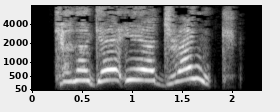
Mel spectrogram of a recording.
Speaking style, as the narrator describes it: the man yelled over the top of the next song

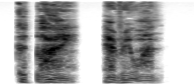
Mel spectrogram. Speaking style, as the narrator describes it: Simon said quietly

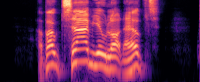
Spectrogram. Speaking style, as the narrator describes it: Daniel called out from the port sponson

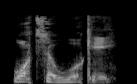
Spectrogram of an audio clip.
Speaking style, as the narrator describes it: the hairy man growled

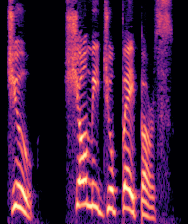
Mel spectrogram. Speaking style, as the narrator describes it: In badly accented English, he barked

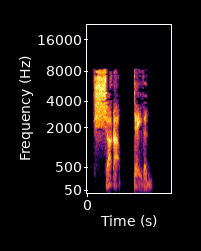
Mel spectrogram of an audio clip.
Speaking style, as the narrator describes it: Max hissed

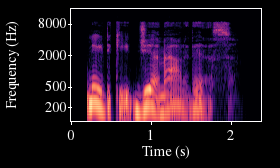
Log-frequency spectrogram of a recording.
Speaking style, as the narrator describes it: Red mumbled under his breath

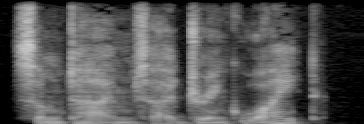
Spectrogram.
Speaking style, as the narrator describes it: smiling ruefully and saying softly

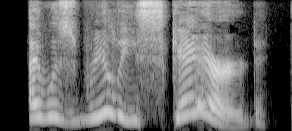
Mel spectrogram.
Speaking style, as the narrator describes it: Arius whined

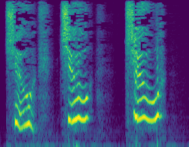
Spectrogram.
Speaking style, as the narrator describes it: I scream her name

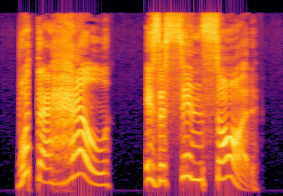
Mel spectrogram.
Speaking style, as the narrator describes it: Priscilla shouted, so confused

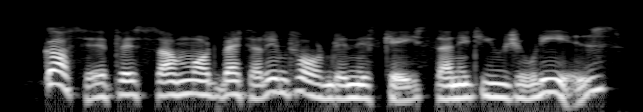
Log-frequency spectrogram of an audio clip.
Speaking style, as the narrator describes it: Jamie answered evenly

